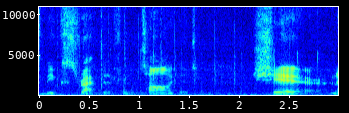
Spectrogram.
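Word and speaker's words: shere: for memories to be extracted from a target share and it's spelled s-h-e-r-e it is extremely difficult to find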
